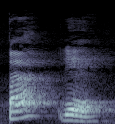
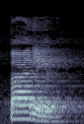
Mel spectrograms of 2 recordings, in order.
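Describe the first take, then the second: First: The word is broken into separate syllables. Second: The word is said smoothly as one unit.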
